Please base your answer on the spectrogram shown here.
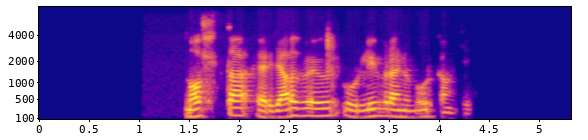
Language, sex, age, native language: Icelandic, male, 30-39, Icelandic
